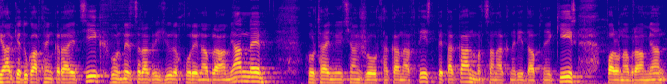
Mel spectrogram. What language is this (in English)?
Romanian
